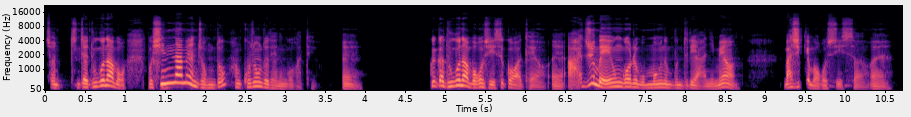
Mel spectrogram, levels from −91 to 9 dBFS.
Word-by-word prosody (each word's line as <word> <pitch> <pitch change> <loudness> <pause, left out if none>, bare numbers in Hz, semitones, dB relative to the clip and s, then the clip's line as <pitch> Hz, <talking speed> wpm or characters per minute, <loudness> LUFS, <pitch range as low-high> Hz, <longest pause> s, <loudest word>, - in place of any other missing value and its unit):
전 145 -2 -4
진짜 160 +2 +1
누구나 230 +9 +4
뭐 - - -3 0.3
뭐 - - -4
신라면 340 - +6
정도? 140 - -4
한 165 -3 -7
고 170 - -5
정도 195 -6 0
되는 110 -6 -8
것 95 - -14
같아요, - - -23 0.3
예. 95 -4 -8 0.8
그러니까 215 +1 +2
누구나 225 +4 +5
먹을 175 -1 +1
수 145 -3 -2
있을 130 - -5
것 - - -2
같아요. 85 -1 -6
예. 105 -3 -7
아주 235 - +1
매운 185 - +5
거를 180 -2 +1
못 130 -2 -4
먹는 145 +1 -1
분들이 130 0 -5
아니면 100 0 -3 0.5
맛있게 175 +3 0
먹을 110 +2 -5
수 - - -7
있어요. 90 -3 -11
예. 95 -3 -10
150 Hz, 370 characters per minute, -20 LUFS, -, 0.8 s, 신라면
